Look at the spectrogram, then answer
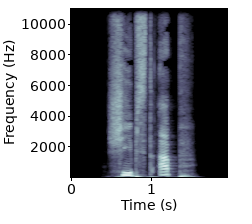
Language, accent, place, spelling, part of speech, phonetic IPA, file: German, Germany, Berlin, schiebst ab, verb, [ˌʃiːpst ˈap], De-schiebst ab.ogg
- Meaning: second-person singular present of abschieben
